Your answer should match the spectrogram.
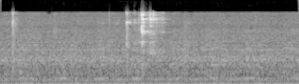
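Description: A stir stick clinks once against a small jar of shimmer chalk paste about a second in, as the separated paste is mixed, over a steady low hum.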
